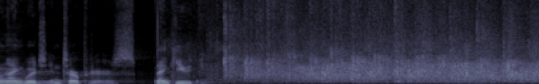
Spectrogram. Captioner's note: audience applauding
